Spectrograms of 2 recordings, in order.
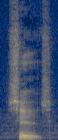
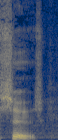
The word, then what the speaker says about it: Su7e: by this seeming apparition let me call you sues nel commands my name is suze and by the way everybody this is spelled su 7e they use lead names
